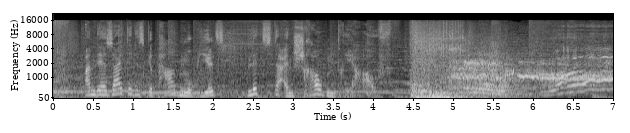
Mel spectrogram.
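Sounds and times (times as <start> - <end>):
solar-powered race car engine rumbling: 0.0 - 4.4
speech: 0.4 - 4.5
solar-powered race car tire skid squeal: 5.0 - 6.7.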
